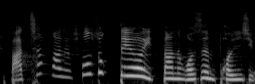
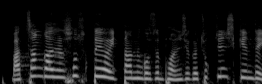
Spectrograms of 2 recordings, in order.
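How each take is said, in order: First: It is read in short chunks with pauses. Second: It is read in one continuous run.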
